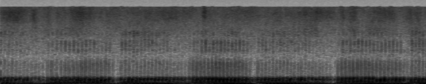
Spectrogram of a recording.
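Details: A kitten purrs under a gentle massage, the low throbbing rumble cycling with each inhale and exhale at an uneven pace of a little under a second.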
